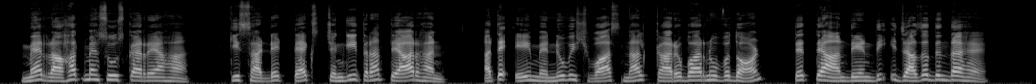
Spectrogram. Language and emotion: Punjabi, happy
